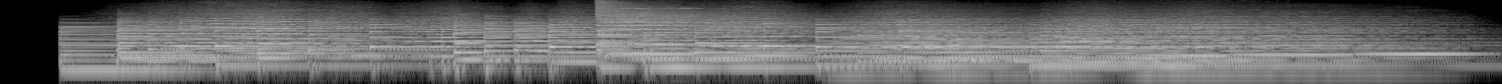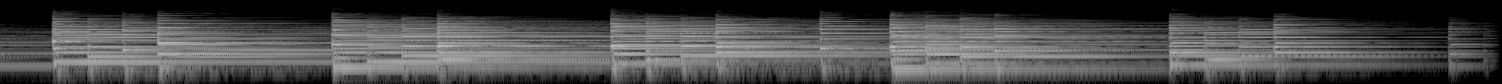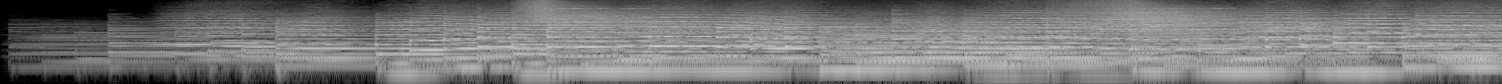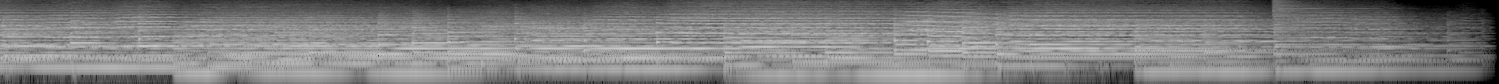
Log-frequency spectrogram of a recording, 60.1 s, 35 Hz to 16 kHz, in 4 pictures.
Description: Fm
앞부분30초, 뒷부분30초씩 편집해서 올려 드리고 있습니다.
중간에 음이 끈어지고 다시 나오는 이유는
